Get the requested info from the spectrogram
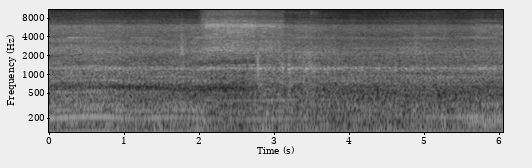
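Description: Heavily loaded multi-axle goods truck's diesel engine running with a steady low drone as it passes close by. About two seconds in there is a second-long hiss of air, like the truck's air brakes releasing.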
